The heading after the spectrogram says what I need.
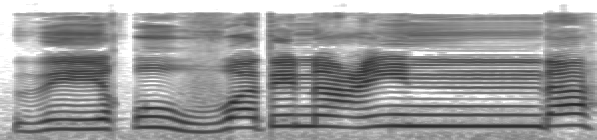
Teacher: غین خا، ان میں سے عین آ گیا ہے، اس لیے اس تنوین پر غنہ نہیں کریں گے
